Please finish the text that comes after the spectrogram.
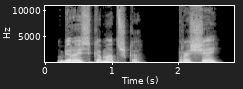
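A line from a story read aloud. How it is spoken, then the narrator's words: Calm. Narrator (Russian): спокойно сказать ей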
